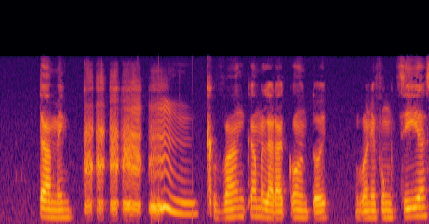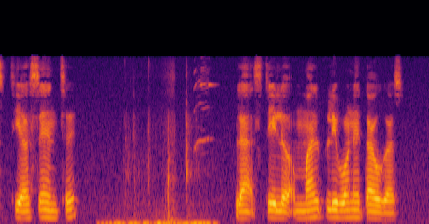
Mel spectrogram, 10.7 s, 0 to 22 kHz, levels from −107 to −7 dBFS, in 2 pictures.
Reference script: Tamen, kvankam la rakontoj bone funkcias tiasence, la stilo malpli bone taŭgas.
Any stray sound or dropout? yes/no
yes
